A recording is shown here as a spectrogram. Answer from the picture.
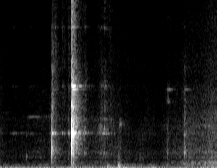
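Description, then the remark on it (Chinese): Bowls and chopsticks clink together as they're cleared, two sharp clatters followed by a few softer taps and faint shuffling, with no voices. “啊，碗筷你放着吧，我收拾完了就来陪你演练。”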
